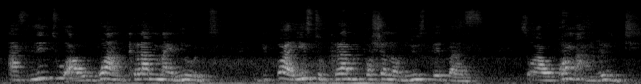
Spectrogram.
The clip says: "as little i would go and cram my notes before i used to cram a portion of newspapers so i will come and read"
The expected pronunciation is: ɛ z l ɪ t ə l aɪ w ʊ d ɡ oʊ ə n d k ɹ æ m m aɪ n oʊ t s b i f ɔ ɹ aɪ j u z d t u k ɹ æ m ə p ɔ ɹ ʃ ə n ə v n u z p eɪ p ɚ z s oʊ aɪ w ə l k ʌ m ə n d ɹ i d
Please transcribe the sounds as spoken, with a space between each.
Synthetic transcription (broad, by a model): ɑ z l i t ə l aɪ w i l ɡ oʊ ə n k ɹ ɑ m m aɪ n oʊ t b i f ɔ aɪ j u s t u k ɹ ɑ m ə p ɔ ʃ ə n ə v n u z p eɪ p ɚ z s oʊ aɪ w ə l k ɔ m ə n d ɹ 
